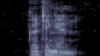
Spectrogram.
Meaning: 1. an independent city in Lower Saxony, Germany 2. a rural district of Lower Saxony, Germany
- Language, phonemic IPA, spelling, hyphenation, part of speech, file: German, /ˈɡœtɪŋən/, Göttingen, Göt‧tin‧gen, proper noun, De-Göttingen.ogg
